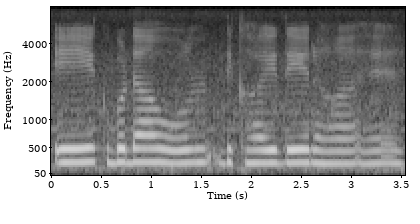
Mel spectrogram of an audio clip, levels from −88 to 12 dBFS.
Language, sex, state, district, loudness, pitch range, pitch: Hindi, female, Haryana, Charkhi Dadri, -13 LUFS, 225-240 Hz, 230 Hz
